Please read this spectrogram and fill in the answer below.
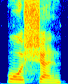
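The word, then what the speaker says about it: portion: Next, अगर हमें बोलना हो पोर्शन, आपको यहाँ टी के बाद IO नजर आ रहा है ना, इसीलिए हम इसे शॉ में प्रोनाउंस करेंगे, हम इसे बोलेंगे पोर्शन।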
